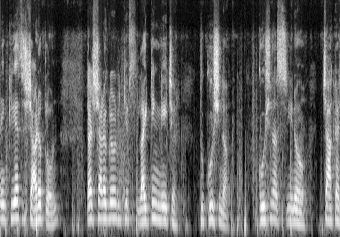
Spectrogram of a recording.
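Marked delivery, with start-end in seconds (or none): none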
